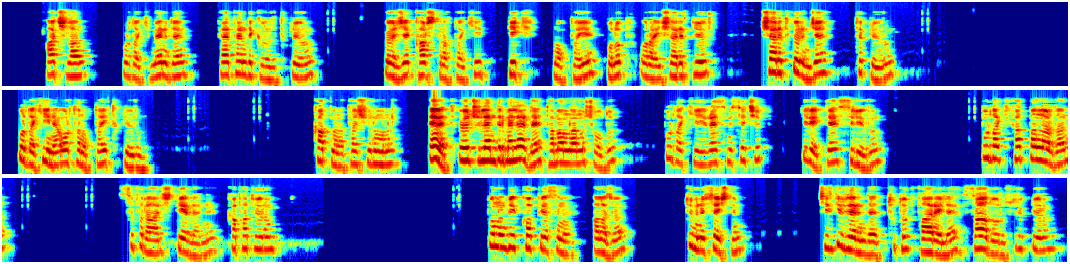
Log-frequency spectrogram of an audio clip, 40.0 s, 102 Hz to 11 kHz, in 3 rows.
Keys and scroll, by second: 17.9 Escape, 23.1 Delete.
